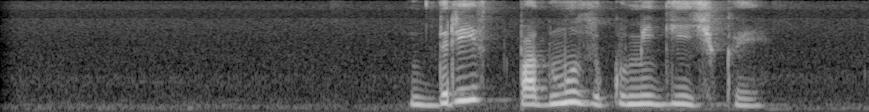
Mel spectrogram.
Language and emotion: Russian, neutral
